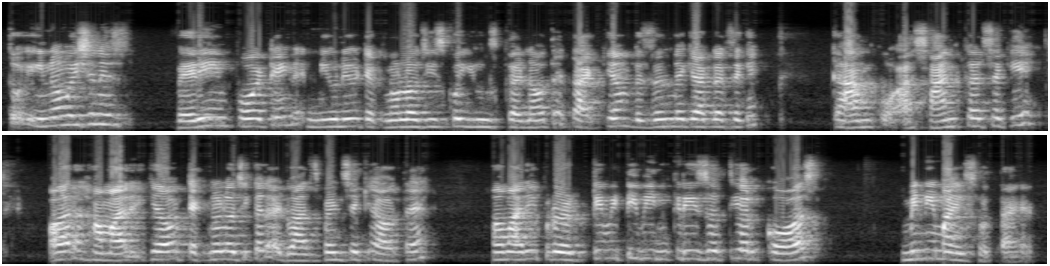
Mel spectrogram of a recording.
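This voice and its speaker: A male commerce teacher giving a lecture. He explains step by step, often asks a question and then answers it himself, and reads out English definitions slowly, as if dictating. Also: sits high, fairly even intonation, a little hiss or hum. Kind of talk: recorded classroom lecture. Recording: dull lo-fi sound.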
